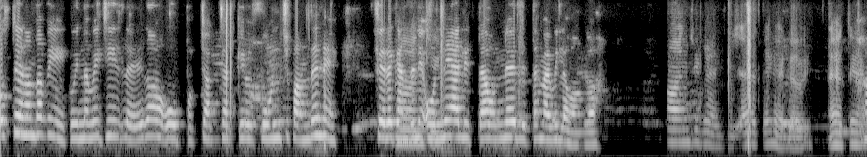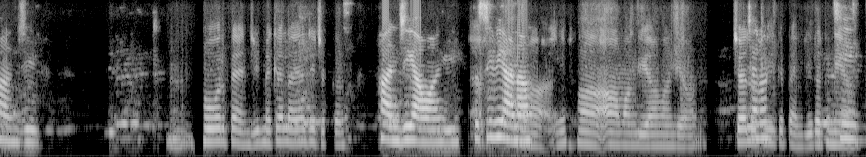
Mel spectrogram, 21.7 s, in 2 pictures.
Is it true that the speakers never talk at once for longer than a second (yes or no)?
yes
